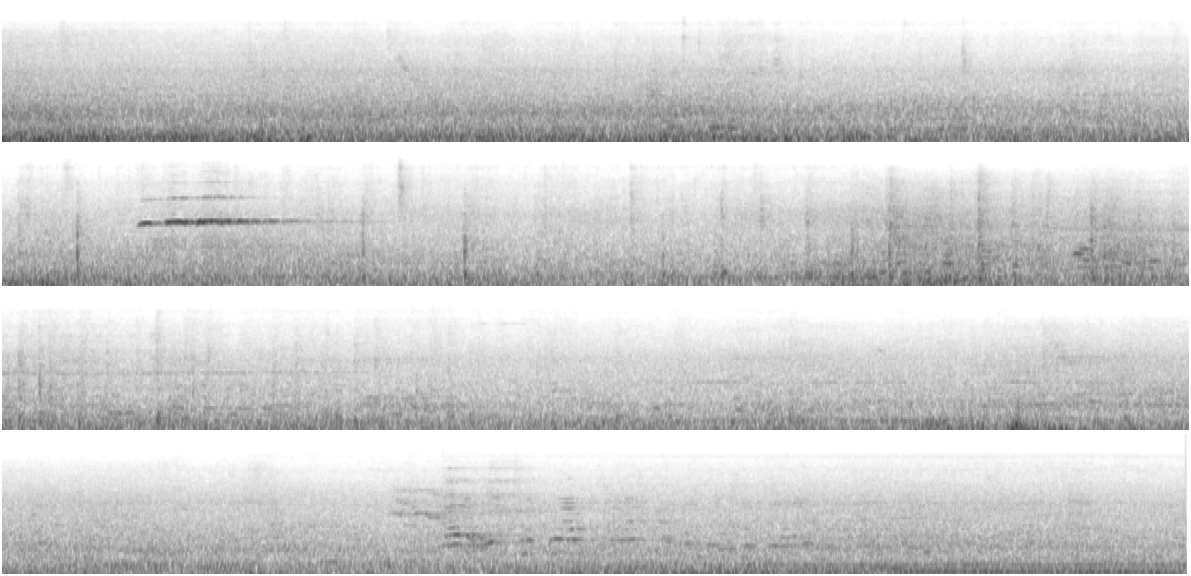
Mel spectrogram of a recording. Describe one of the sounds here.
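Passersby chatter nearby.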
